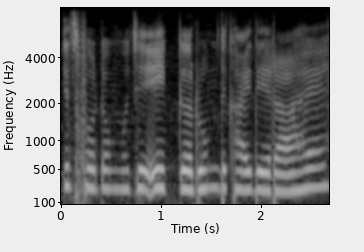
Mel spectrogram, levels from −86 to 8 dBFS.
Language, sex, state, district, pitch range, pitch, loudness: Hindi, female, Uttar Pradesh, Gorakhpur, 235-255 Hz, 245 Hz, -25 LUFS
